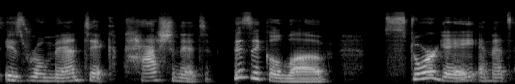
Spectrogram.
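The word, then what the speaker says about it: storge: friends um Aeros is romantic passionate physical love stor and that's s t o r GE but it's pronounced stor that's that family love that we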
